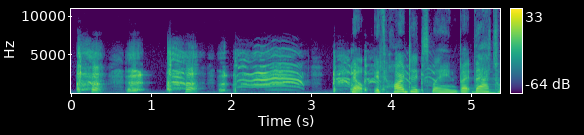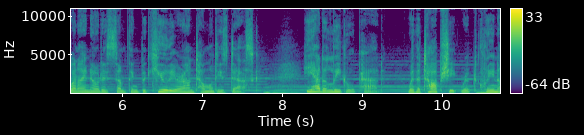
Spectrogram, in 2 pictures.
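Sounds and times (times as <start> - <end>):
person coughing deliberately: 0.0 - 2.3, 3.3 - 4.6
speech: 0.2 - 1.6, 3.5 - 10.7.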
